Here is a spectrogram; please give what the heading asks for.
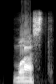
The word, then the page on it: musth: American English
